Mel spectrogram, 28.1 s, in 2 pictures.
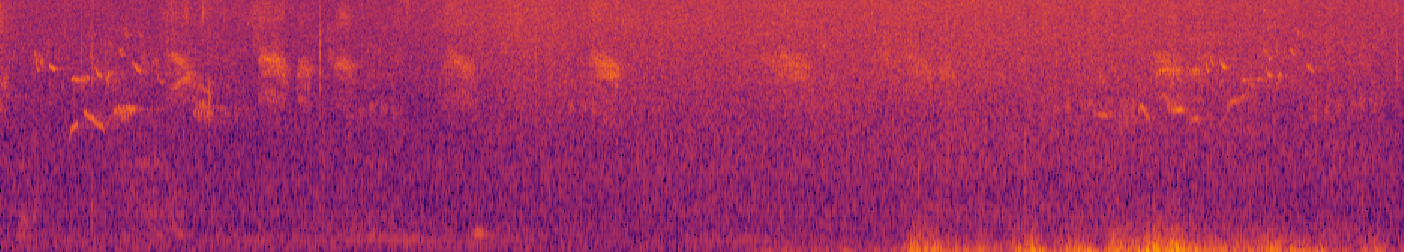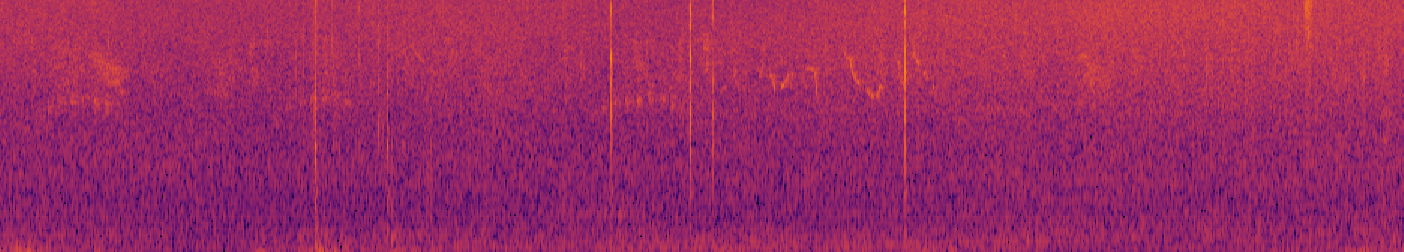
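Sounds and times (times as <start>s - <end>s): high chirping bird calls: 0.0s - 5.0s
wind rumble on microphone: 6.8s - 14.6s
sharp clicks: 20.1s - 21.3s.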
